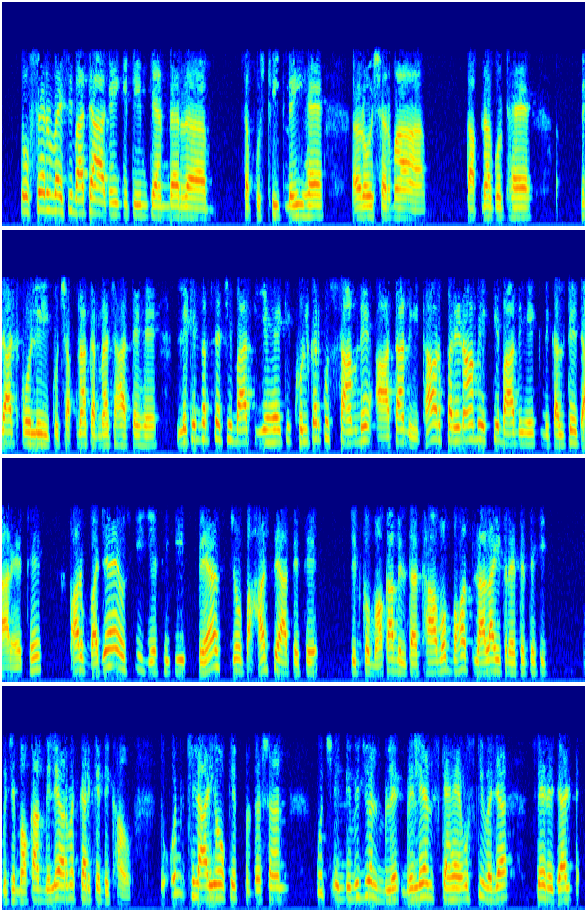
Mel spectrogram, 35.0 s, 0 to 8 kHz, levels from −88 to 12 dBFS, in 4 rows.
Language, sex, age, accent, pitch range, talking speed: Hindi, male, 50-69, native, 130-175 Hz, 160 wpm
